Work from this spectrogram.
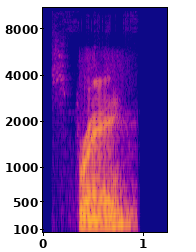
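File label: "spray", English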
